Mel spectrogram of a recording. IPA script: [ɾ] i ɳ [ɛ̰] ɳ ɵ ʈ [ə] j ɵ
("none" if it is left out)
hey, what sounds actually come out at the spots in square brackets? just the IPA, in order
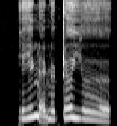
ɾ, ɛ̰, ə

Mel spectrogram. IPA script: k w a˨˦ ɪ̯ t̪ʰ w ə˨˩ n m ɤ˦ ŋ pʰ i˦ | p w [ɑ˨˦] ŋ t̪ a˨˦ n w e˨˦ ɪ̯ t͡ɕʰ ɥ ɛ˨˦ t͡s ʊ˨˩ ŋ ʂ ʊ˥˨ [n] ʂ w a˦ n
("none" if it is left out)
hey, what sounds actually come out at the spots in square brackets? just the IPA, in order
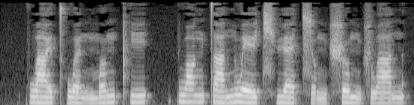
ɑ˦, ŋ

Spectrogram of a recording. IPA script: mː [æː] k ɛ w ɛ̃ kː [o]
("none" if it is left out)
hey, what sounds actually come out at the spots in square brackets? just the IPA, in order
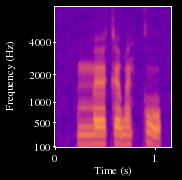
ɛː, o

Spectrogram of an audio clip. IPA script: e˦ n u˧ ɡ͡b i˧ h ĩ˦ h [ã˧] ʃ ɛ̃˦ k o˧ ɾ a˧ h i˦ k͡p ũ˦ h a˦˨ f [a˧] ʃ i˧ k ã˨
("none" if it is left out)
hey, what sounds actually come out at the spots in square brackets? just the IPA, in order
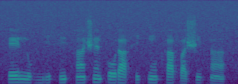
ã˧, a˨

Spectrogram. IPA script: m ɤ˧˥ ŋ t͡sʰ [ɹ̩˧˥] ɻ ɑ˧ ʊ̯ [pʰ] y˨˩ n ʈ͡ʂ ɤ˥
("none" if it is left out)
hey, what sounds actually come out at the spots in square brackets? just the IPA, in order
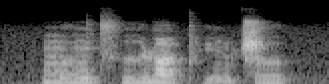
ɹ̩˧˥, pʰ

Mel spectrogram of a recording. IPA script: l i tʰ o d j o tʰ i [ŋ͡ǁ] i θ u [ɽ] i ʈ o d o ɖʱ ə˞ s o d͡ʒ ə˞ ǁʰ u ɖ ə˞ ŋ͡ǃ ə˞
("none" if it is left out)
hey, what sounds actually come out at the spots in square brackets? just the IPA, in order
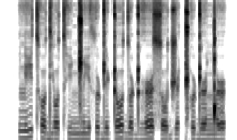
ŋ͡ǁ, ɖ

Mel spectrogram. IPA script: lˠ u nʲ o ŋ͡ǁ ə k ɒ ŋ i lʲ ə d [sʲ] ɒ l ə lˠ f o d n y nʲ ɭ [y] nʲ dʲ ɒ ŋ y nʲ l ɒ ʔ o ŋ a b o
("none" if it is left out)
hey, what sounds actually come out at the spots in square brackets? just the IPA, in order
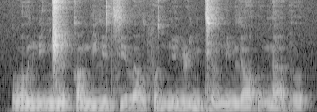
sʲ, y

